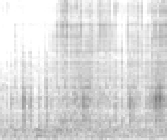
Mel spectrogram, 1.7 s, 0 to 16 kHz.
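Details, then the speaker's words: Motorcycle in neutral, rear wheel spun by hand: quiet chain-drive whirr with faint uneven rotational clicking; chain greased every 200-300 miles, bearings checked good; owner suspects front sprocket or behind it. "running rotational noise almost it's weird I'm just freehanding spinning the tire right now"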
